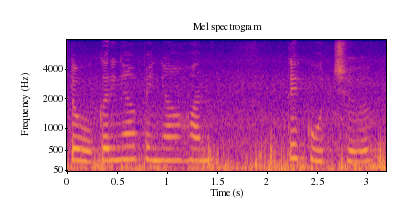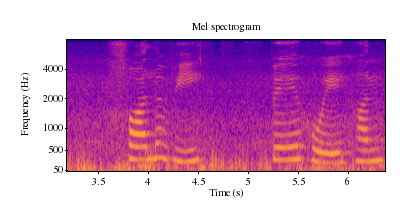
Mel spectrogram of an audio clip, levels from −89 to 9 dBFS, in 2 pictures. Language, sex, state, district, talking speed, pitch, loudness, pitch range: Punjabi, female, Punjab, Kapurthala, 95 wpm, 270 Hz, -18 LUFS, 260-290 Hz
